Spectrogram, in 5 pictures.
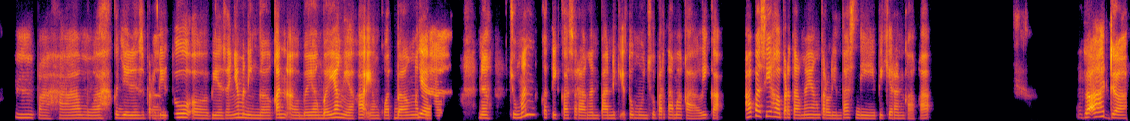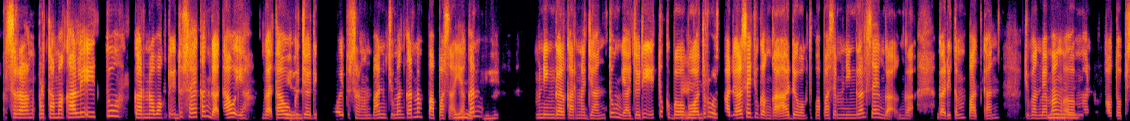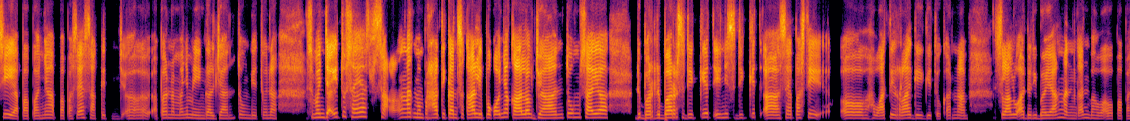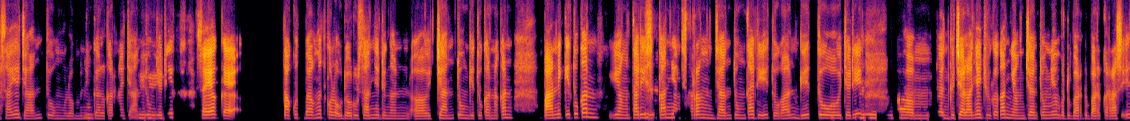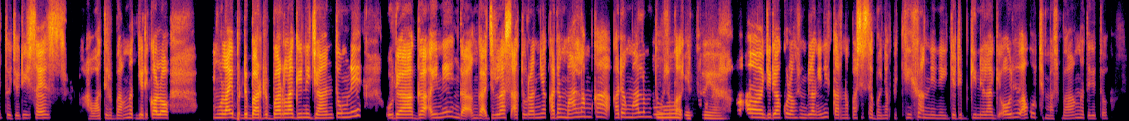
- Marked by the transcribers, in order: other noise
- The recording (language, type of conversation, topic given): Indonesian, advice, Bagaimana pengalaman serangan panik pertama Anda dan apa yang membuat Anda takut mengalaminya lagi?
